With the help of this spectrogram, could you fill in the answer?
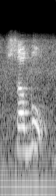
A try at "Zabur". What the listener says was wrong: Zabur. Jangan pakai sin. Zabur, ayo.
